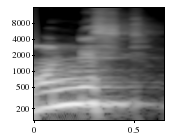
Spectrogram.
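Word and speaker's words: honest: किसके ऊपर है आपका ऑनेस्ट नेस्ट नहीं है नेस्ट नहीं बोल रहे हो आप आप ऑनेस्ट बोल रहे हो ऑनेस्ट ओ से तभी तो कहते हैं एन ऑनेस्ट मैन इसीलिए आर हावर नहीं बोलते एन आर I will be there in एन आर एन आर क्यों क्योंकि फोकस आपकी साउंड का ओ पे है ओ एक वाउल है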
